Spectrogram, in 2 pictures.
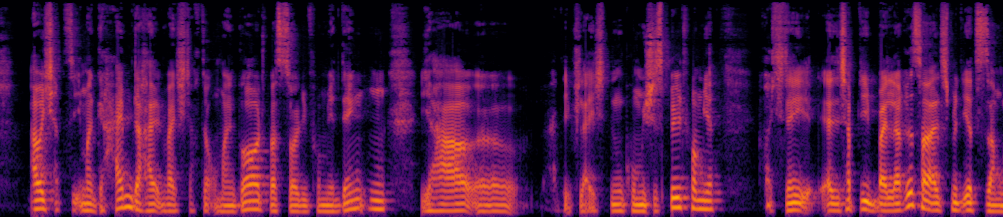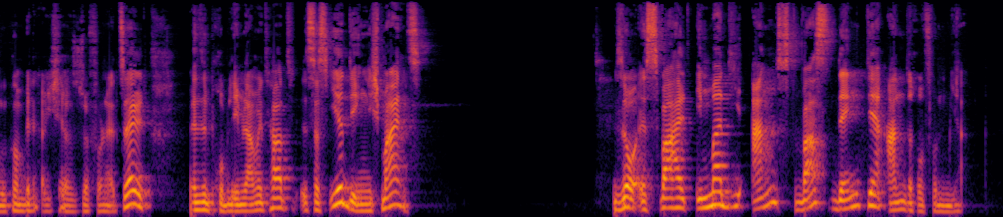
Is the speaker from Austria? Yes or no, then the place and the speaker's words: no; Southern Italy, Italy; ich komme aus Süditalien. Da sind viele Männer sehr konservativ eingestellt.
